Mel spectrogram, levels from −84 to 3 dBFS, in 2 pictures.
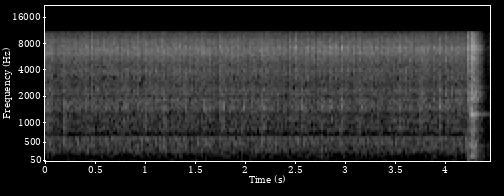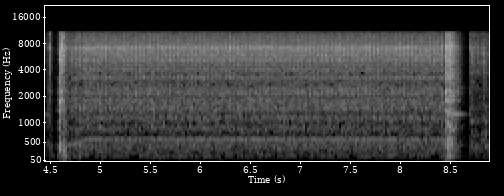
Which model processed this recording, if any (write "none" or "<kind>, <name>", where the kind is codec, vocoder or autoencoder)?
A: none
